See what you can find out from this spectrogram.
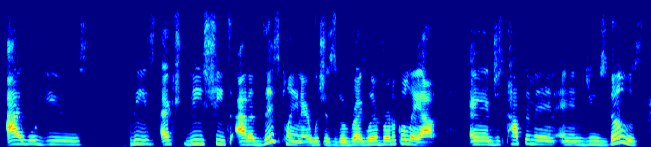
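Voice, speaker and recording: A woman's voice: fairly low pitch, fairly bright tone, no echo, muffled recording. A woman co-hosting a casual podcast, chatting playfully with sassy asides like "honey" and "girl.". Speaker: podcast co-host. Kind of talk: casual chat.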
